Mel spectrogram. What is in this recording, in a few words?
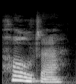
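"holder", British English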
